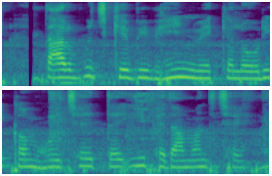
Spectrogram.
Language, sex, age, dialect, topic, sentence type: Maithili, female, 25-30, Eastern / Thethi, agriculture, statement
